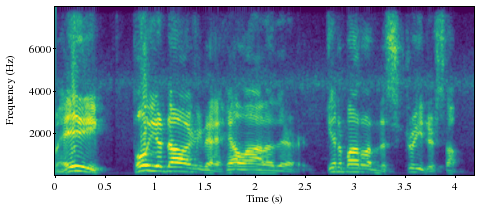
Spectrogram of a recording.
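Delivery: loud angry shout at a neighbour; yelling. Retold or imitated. Yelling at the dog walker, angry shout. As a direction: bark it across the yard, fed up. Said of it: "I yelled at him".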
